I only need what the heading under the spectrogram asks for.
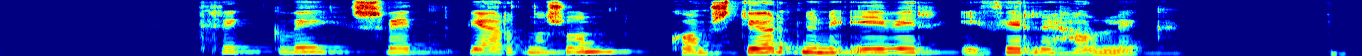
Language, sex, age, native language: Icelandic, female, 50-59, Icelandic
